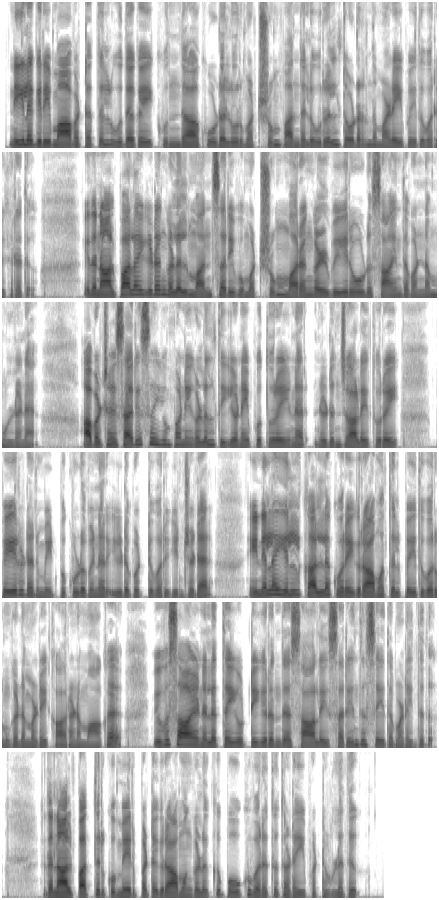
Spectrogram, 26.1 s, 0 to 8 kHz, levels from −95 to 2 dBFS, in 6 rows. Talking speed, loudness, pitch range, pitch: 115 wpm, -27 LUFS, 165-200 Hz, 180 Hz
